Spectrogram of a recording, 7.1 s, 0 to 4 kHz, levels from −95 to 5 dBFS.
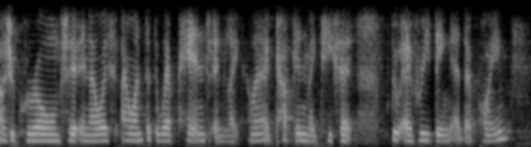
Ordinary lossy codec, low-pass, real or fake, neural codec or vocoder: Opus, 32 kbps; 3.6 kHz; fake; codec, 16 kHz, 1 kbps, X-Codec, HuBERT features, trained on LibriSpeech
